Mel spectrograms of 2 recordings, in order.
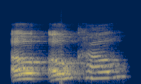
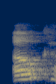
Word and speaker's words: Ouko: Oko Otieno. It's pronounced, it's spelled Ouko. Oko. I hope I'm pronouncing that correctly.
